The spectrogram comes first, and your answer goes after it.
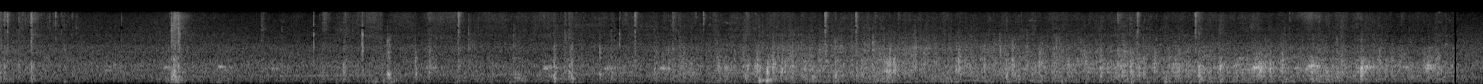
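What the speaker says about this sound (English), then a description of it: "Raindrops on the golf cart window." Rain patters on a golf cart window as the cart rolls home, a steady scatter of light taps and sharp clicks over a rattling, rumbling ride, growing denser toward the end.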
